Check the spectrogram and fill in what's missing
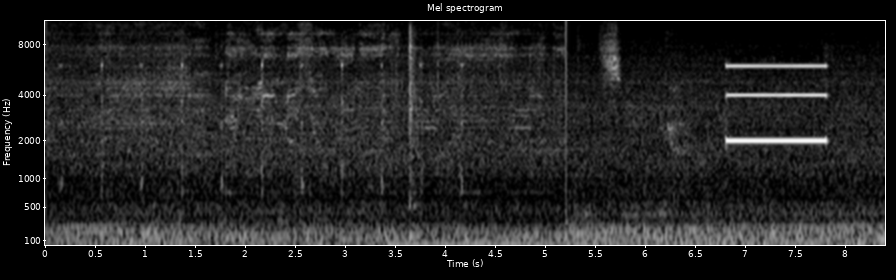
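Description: Audi R8 V10 Plus low tire pressure warning chime, a single clear electronic tone sounding near the end over a steady engine rumble inside the car.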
